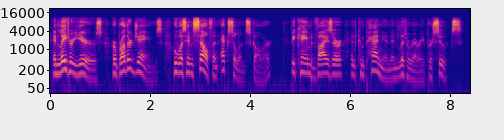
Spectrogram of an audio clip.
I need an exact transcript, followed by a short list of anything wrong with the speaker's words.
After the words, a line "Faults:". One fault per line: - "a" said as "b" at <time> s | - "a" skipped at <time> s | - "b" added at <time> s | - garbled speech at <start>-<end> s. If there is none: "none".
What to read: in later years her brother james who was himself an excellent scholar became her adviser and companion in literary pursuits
in later years her brother james who was himself an excellent scholar became adviser and companion in literary pursuits
Faults:
- "her" skipped at 5.2 s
